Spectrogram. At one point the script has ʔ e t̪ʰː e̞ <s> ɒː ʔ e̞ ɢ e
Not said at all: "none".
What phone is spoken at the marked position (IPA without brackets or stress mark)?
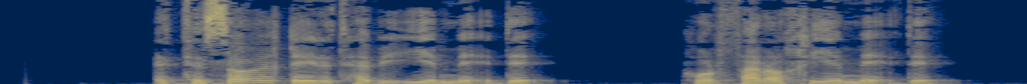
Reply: s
